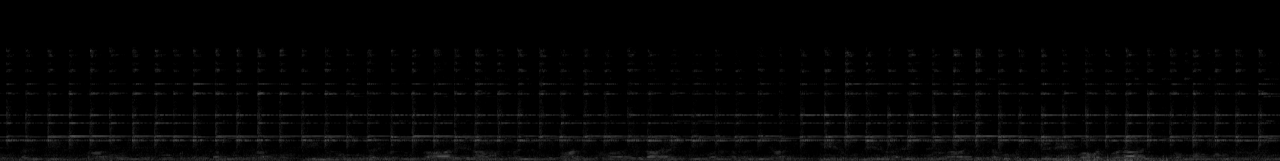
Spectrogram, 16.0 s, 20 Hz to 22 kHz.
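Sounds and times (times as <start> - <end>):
metal bells ringing: 0.0 - 16.0
rhythmic jingling: 0.0 - 16.0.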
